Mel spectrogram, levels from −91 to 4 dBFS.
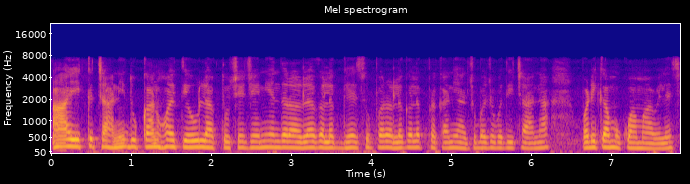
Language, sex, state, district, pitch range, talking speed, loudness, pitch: Gujarati, female, Gujarat, Valsad, 175-195 Hz, 170 wpm, -18 LUFS, 180 Hz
